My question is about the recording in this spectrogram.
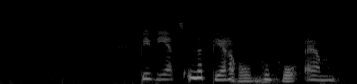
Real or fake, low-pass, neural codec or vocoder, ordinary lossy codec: fake; 7.2 kHz; codec, 16 kHz, 0.5 kbps, X-Codec, HuBERT features, trained on LibriSpeech; none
